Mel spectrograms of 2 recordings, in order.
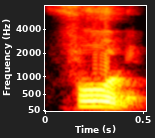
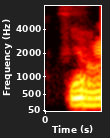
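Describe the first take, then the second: First: फूड with a long oo; फूड, vowel stretched long; correct long vowel. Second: फूड said short, as "fud"; short-vowel फूड, the mistaken way; wrong short vowel. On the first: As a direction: hold the oo in फूड. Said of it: "इस तरीके से इसमें deal किया जाएगा". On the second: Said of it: "फूड नहीं". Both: Shown as a demonstration.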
